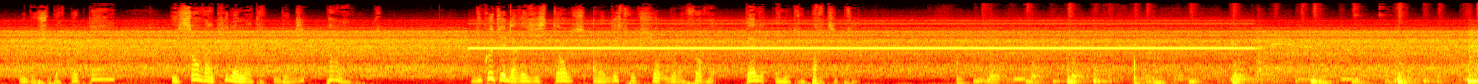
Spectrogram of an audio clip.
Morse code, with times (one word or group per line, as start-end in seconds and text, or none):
none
